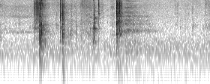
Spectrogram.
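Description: Three short sharp clicks, about half a second apart, of a plastic Easter egg knocking against a dog's teeth as he noses and mouths it.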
